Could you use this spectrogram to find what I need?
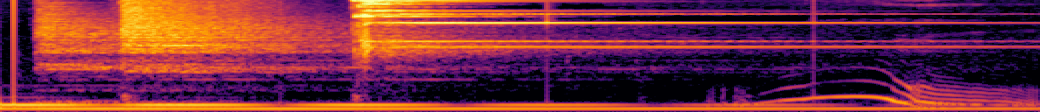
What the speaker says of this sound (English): Cymbal and Gong Ensemble.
